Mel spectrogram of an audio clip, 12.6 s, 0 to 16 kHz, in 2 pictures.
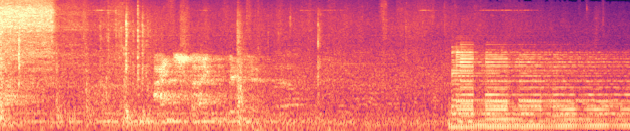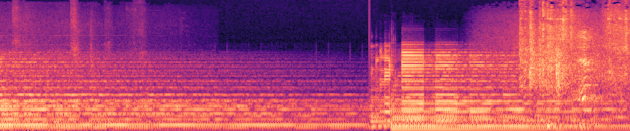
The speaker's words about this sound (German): Also geht es gleich mit der U-Bahn zurück nach Charlottenburg. U7 nach Rathaus.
